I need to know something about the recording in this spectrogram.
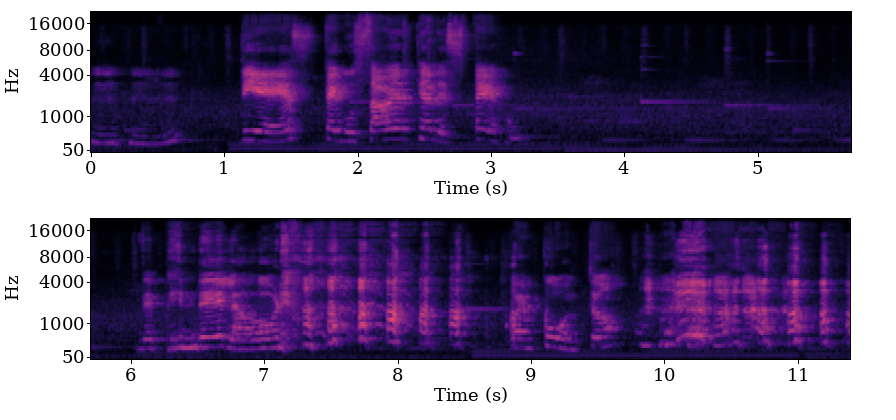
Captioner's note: laughs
